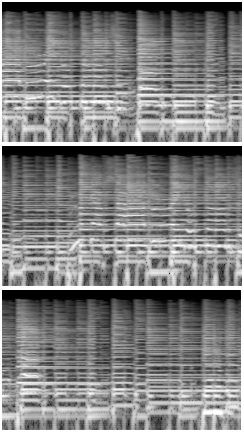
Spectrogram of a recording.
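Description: Acoustic guitars strummed in a fast, steady rhythm, an instrumental passage of a punk-style acoustic cover song with no singing.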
